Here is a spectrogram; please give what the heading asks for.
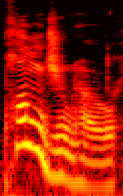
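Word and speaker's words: Bong Joon-ho: best director yeah winner bong joon ho although apparently it's pronounced pong junho because the yeah because of the way korean english yeah because because spike lee kept saying pong and they asked i'm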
